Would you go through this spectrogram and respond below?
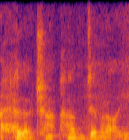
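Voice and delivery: posh, well-spoken upper-class voice with swooping pitch. Retelling a friend's greeting on the stairs: imitating a well-spoken man. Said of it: "And that's how he spoke".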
